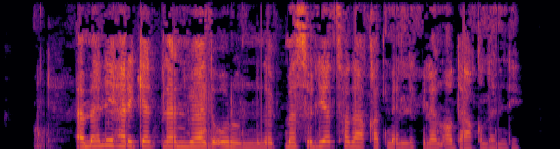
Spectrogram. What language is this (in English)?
Uyghur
